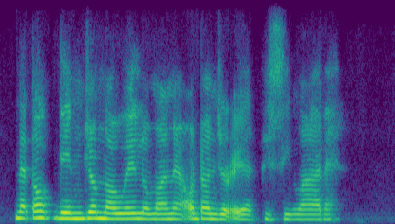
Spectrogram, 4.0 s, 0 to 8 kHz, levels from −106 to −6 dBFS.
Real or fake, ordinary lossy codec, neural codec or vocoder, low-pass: fake; Opus, 16 kbps; codec, 16 kHz, 1 kbps, FunCodec, trained on LibriTTS, 50 frames a second; 7.2 kHz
